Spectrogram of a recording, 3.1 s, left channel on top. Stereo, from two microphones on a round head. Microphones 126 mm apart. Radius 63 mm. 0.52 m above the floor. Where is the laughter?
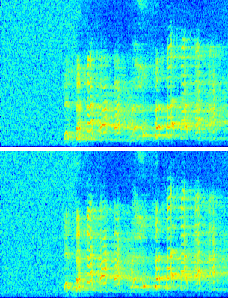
70° right (ahead or behind), 5 m; by 3.0 s 60° right (ahead or behind), 4 m.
